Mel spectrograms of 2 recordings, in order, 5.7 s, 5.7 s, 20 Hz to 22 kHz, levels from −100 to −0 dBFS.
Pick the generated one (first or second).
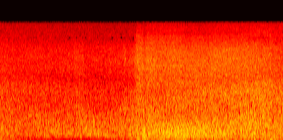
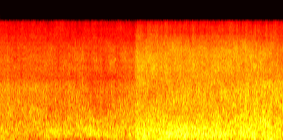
second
